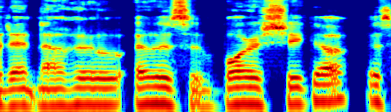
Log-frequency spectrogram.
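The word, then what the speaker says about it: Boris Sheiko: Boris Chico is how you say his name? Yeah, Boris Chico, yeah.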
